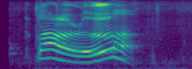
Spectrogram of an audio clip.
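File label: "da4lou2" Mandarin Chinese, female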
